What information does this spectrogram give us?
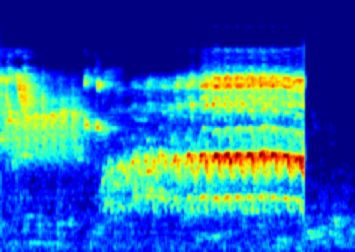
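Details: Captive lovebirds at a breeding aviary in Aceh, Indonesia, giving a continuous harsh, buzzy chatter that swells louder over three seconds and then stops abruptly, leaving near silence.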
